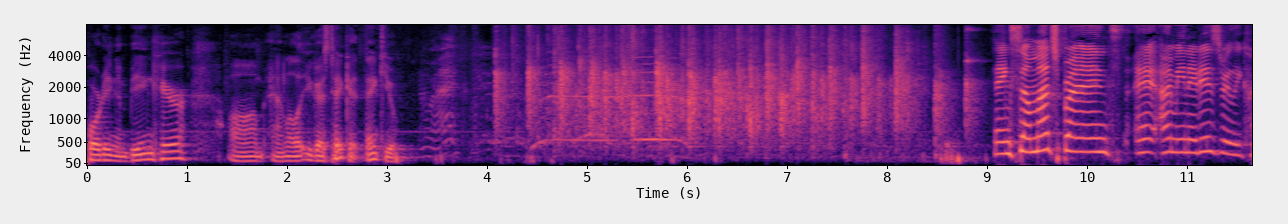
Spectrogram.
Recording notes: It’s the first Idea Fountain episode we’ve taped in public with an audience at The Bungalow in Santa Monica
